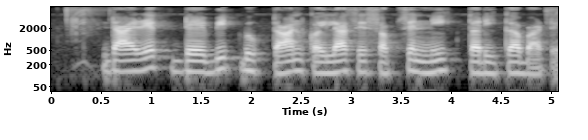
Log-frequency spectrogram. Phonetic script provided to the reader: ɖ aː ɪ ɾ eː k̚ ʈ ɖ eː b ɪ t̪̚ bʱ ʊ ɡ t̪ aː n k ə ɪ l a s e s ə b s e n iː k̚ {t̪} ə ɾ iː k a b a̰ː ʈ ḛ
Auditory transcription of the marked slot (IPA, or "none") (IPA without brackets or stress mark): t̪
